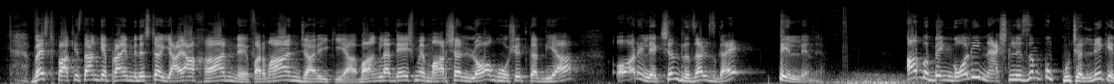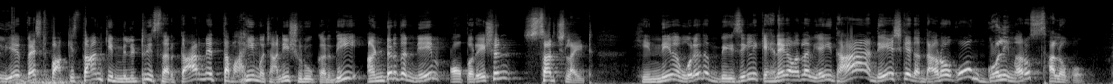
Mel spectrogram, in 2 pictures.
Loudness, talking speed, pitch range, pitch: -15 LUFS, 175 wpm, 160-255 Hz, 190 Hz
